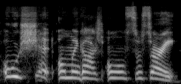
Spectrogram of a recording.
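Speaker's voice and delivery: high, flustered "oh shit, so sorry"; panicked high-pitched apology; startled apology. Retold or imitated. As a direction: yelp it out like you just cut someone off. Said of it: "And you're like".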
